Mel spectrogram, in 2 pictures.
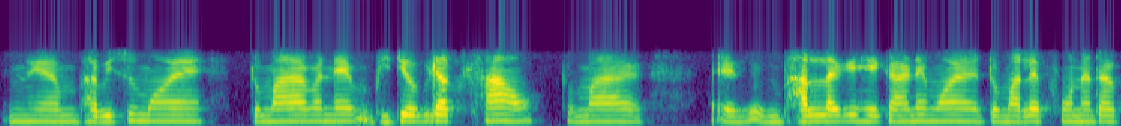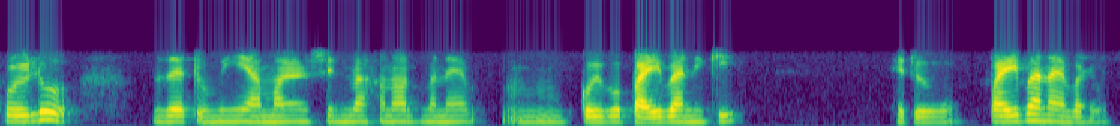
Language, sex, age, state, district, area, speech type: Assamese, female, 45-60, Assam, Dibrugarh, rural, conversation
